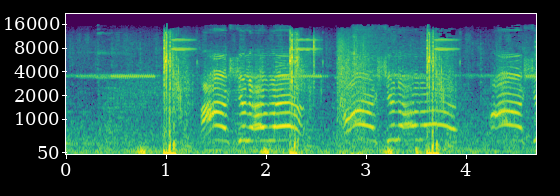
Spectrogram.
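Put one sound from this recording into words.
A sniper rifle fires sharp single shots.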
